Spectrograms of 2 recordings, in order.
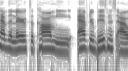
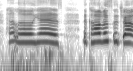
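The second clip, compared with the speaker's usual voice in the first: put-on Haitian-accented voice; 8 semitones higher than usual. Retelling how mom covers for a dropped call: sweet Haitian mom voice. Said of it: "you do the the sweet Haitian mom voice".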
